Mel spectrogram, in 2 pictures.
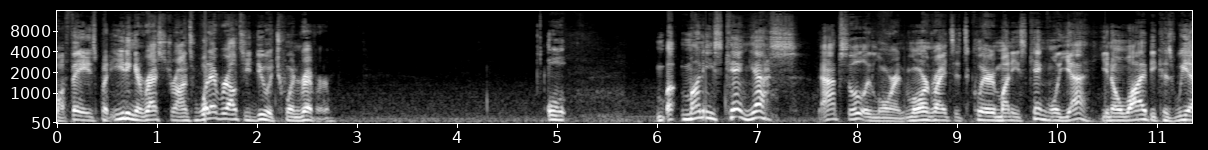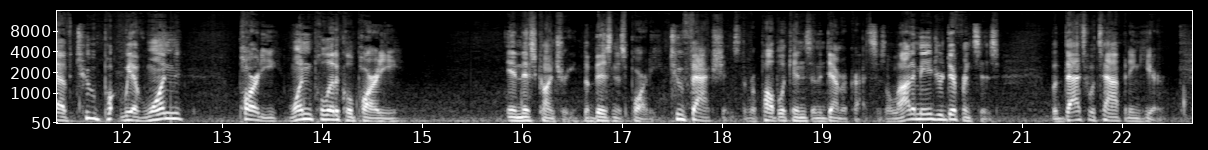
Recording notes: video that I made from my van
